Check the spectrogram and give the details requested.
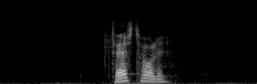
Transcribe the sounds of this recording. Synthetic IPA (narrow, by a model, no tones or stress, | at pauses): fæsd̥hɒ̽l̰ə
